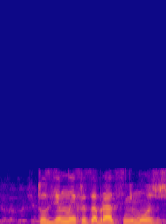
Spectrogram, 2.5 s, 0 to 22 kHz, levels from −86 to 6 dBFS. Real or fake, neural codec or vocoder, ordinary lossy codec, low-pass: real; none; AAC, 32 kbps; 5.4 kHz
